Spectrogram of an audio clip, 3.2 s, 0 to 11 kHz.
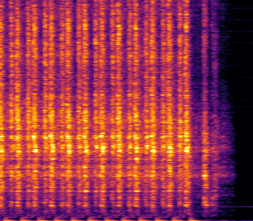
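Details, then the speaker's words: KTM RC125 on the bench in neutral: even starter chugging about five beats a second for two and a half seconds, never catches, then winds down; cranks but will not fire, cause not yet known (kill switch, fuel pump to be checked). "so it's turning over but it's not firing let's think about what's the possible causes for it to not run"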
